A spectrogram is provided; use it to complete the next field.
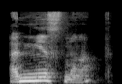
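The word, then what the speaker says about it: अन्यस्मात्: Anyasmat saulabham bhaktav. Anyasmat saulabham bhaktav. Anyasmat saulabham bhaktav. In terms of pronunciation, Anyasmat does not have any aspirated consonants.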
